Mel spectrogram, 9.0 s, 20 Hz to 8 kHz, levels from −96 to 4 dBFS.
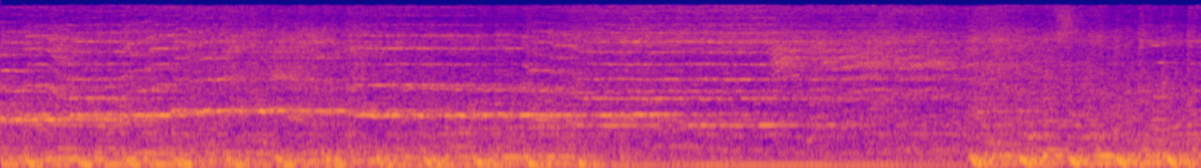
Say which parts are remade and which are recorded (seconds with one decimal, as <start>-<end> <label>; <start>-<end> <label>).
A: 0.0-1.4 recorded; 1.4-2.9 remade; 2.9-9.0 recorded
